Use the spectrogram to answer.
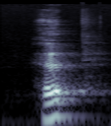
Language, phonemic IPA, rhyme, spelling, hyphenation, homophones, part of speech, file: Dutch, /ɦʏp/, -ʏp, hup, hup, hub / Hub, interjection / verb, Nl-hup.ogg
- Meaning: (interjection) synonym of hoppa (“let's go, hey presto, alley-oop”); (verb) inflection of huppen: 1. first-person singular present indicative 2. second-person singular present indicative 3. imperative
